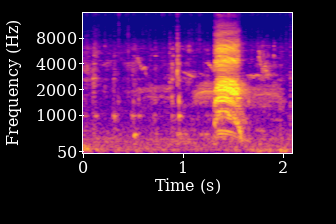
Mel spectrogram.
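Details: Angry crow calling very loudly: a single harsh, raspy caw lasting about a quarter second, rising then falling. Faint bird chirps are heard in the background.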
